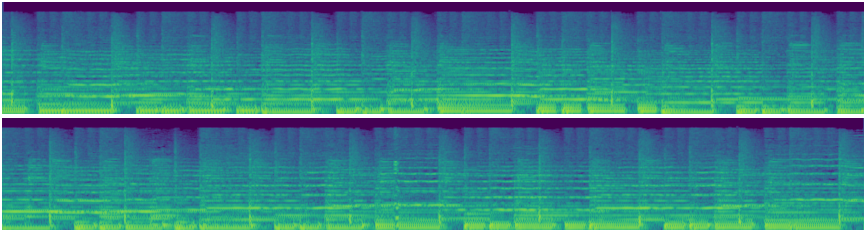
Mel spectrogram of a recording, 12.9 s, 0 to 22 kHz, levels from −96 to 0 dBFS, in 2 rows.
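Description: Around 9.39 to 9.44 s there's a quick glitch, roughly 40 ms long, where the audio lurches forward. That's likely a broken MP3 bit reservoir: after a cut, the next frame pulls its data from the wrong bytes, and the span fits one or two 26 ms frames.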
